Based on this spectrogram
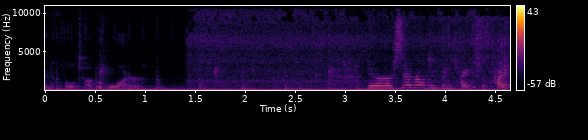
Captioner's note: water running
